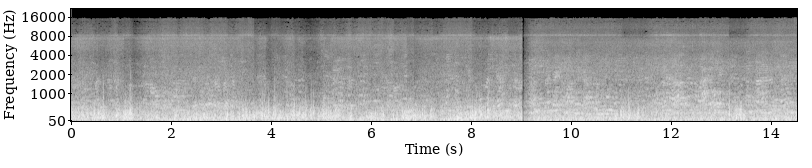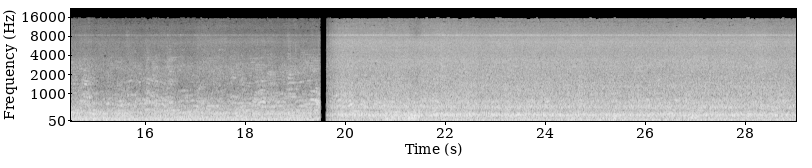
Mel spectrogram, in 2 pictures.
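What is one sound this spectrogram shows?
Water rushes and splashes against a moving ship's hull.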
